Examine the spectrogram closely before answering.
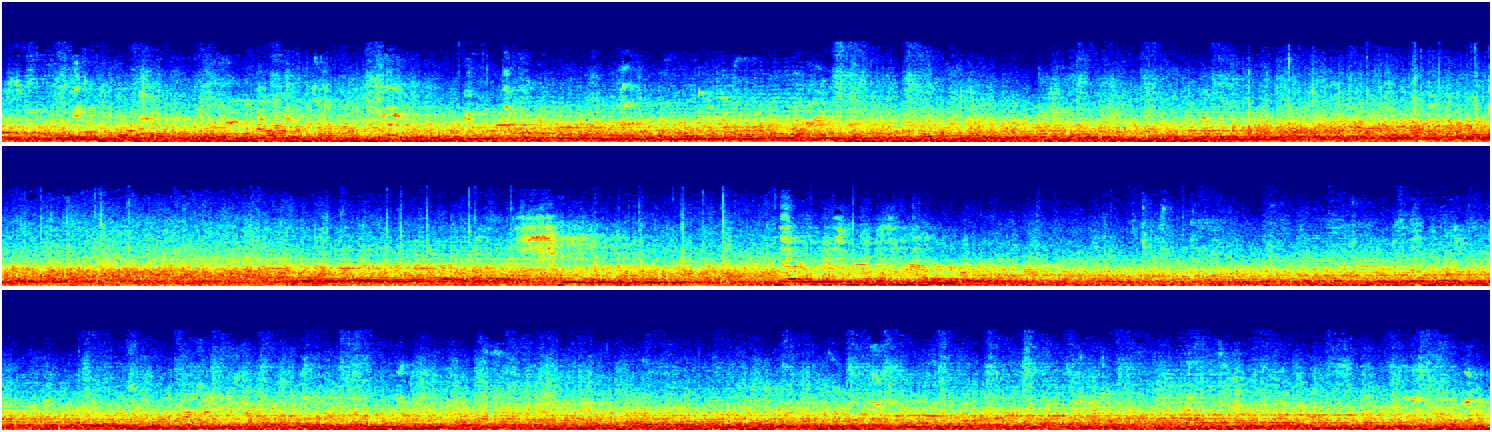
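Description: A large indoor crowd cheers and chants steadily in an echoing arena.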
